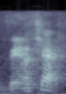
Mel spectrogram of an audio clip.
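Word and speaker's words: Vaněček: You know that's how you remember how to pronounce Vanichek's name. Yep. VTEC Vanichek.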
